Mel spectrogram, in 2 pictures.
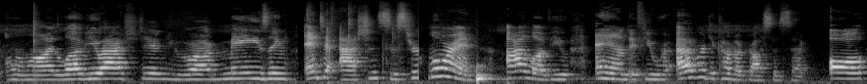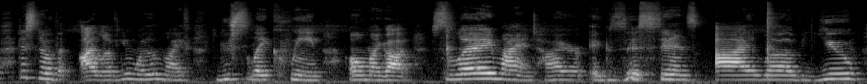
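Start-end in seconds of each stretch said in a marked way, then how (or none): none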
